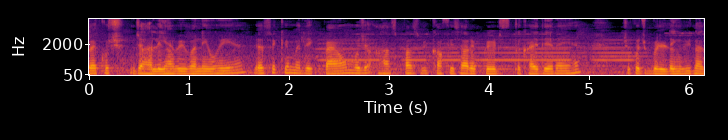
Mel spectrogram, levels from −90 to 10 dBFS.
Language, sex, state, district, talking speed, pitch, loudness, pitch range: Hindi, male, Bihar, Katihar, 280 wpm, 130 Hz, -18 LUFS, 125-140 Hz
